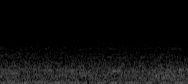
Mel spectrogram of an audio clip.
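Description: Train rolling along in the farming game Farming Simulator 22, a steady, continuous low rumble and rattle of rail cars that holds evenly throughout with no voices.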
